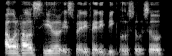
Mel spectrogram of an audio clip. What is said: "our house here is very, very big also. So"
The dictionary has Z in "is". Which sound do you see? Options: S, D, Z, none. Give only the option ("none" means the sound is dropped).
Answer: S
